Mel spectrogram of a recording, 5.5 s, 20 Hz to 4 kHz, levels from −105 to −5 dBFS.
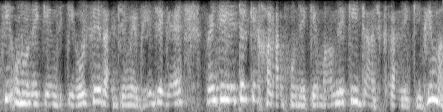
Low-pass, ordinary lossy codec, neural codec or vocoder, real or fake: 3.6 kHz; Opus, 16 kbps; vocoder, 24 kHz, 100 mel bands, Vocos; fake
